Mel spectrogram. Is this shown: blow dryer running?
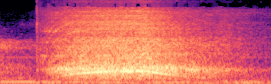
yes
